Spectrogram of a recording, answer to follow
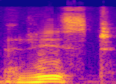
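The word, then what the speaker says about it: wrist: আইল্যান্ডের উচ্চারণ হয় না। রিস্ট বা কবজি।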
